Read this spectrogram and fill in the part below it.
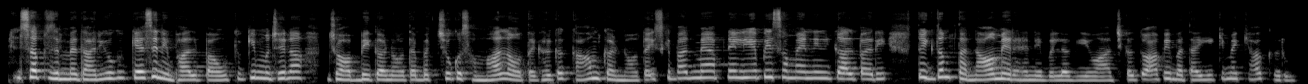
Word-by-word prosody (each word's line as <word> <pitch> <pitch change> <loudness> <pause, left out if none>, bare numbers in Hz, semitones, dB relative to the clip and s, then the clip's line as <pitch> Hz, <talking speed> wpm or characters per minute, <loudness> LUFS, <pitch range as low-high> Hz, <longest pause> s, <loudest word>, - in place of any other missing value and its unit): इन 305 - -2
सब 325 +1 +7
ज़िम्मेदारियों 245 -1 +3
को 300 - -3
कैसे 300 +4 +7
निभा 210 - +1
ल 210 - +1
पाऊँ? 200 0 -1
क्योंकि 250 +4 -1
मुझे 280 -2 +2
ना 295 0 0 0.3
जॉब 220 -3 +1
भी 230 0 +2
करना 215 -1 0
होता 205 +1 -3
है, 210 - -4
बच्चों 225 +4 -2
को 265 - +2
संभालना 220 0 0
होता 200 -2 -3
है, 195 - -5
घर 215 +1 -3
का 265 - -2
काम 255 +7 +1
करना 200 -3 -2
होता 190 +2 -6
है, 220 - -2
इसके 285 - -6
बाद 285 +2 -2
मैं 310 - +2
अपने 315 +1 -1
लिए 315 +1 +2
भी 335 -1 +3
समय 300 -3 0
नहीं 290 0 0
निकाल 270 -3 +1
पा 250 - -1
रही। 255 +2 -4 0.3
तो 335 - +2
एकदम 330 +4 +2
तनाव 220 -1 +2
में 260 -2 +4
रहने 205 -2 -3
ब 190 - -8
लगी 190 0 -2
हूँ 190 -1 -5
आजकल 190 +2 -5
तो 230 - 0
आप 225 +1 -2
ही 270 - +2
बताइए 210 +1 -4
कि - - -9
मैं 265 0 -3
क्या 245 -1 -7
करूँ? 195 -3 -11
240 Hz, 250 wpm, -23 LUFS, 210-285 Hz, 0.3 s, सब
